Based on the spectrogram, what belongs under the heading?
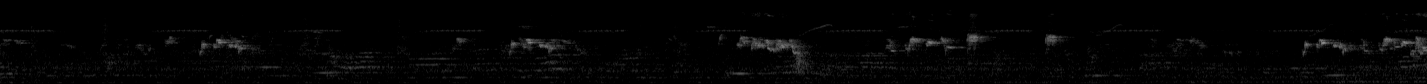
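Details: Red-whiskered bulbul heard during a 13 March 2017 trapping session gives scattered bursts of chattering, whistled phrases spaced a few seconds apart, over a continuous high insect drone and faint calls from other birds.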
